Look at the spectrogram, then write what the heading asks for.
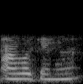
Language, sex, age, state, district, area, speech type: Tamil, female, 18-30, Tamil Nadu, Nilgiris, rural, conversation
